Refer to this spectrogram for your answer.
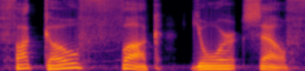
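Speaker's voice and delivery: very slow, dragged-out, drawn-out delivery.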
